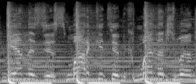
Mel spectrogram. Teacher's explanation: Слова из английского на первый слог.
